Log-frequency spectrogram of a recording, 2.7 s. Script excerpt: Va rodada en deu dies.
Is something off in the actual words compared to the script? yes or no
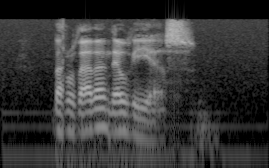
no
